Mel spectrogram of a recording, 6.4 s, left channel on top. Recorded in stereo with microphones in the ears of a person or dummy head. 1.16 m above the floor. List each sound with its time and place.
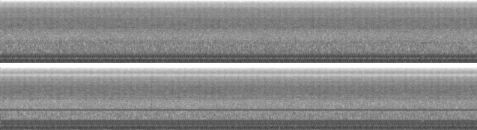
0.0 s an engine running: 20° right (ahead or behind), 0.8 m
